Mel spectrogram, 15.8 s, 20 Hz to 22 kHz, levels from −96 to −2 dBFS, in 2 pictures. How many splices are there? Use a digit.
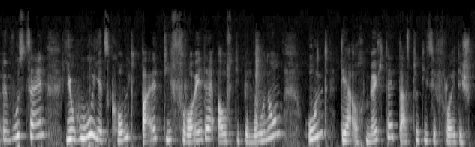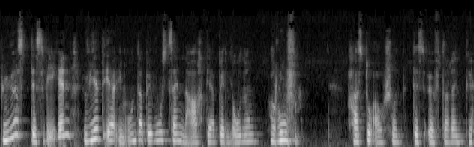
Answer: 0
